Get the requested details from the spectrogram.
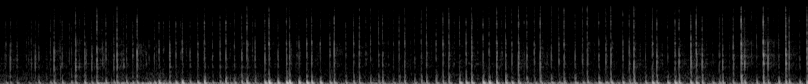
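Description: A small, full-looking white plastic squeeze tube of hand cream with orange print is held and tapped and scratched with long nails. Fast, continuous dry taps and clicks with a deep thump layered under brief, bright scratchy edges, each stroke dying away almost instantly.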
